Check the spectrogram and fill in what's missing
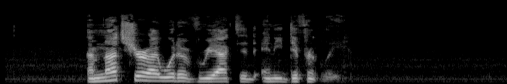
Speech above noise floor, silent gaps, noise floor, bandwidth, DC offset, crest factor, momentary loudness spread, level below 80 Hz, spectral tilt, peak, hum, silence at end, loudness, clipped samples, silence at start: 41 dB; none; -63 dBFS; 11 kHz; under 0.1%; 20 dB; 14 LU; -76 dBFS; -4.5 dB/octave; -4 dBFS; none; 1.7 s; -22 LUFS; under 0.1%; 0.85 s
